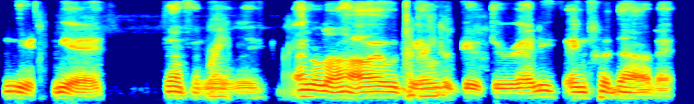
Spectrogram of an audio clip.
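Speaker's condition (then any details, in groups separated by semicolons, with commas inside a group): Traumatic brain injury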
